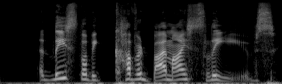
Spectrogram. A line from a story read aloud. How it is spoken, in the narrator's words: he mutters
